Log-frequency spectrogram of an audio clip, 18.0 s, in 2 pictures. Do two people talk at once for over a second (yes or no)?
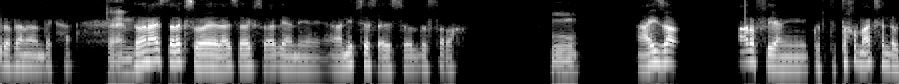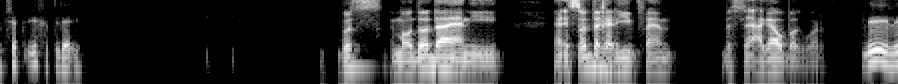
no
